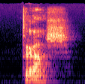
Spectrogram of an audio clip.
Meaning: plural of tra
- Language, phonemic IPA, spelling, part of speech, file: Dutch, /traːs/, tra's, noun, Nl-tra's.ogg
